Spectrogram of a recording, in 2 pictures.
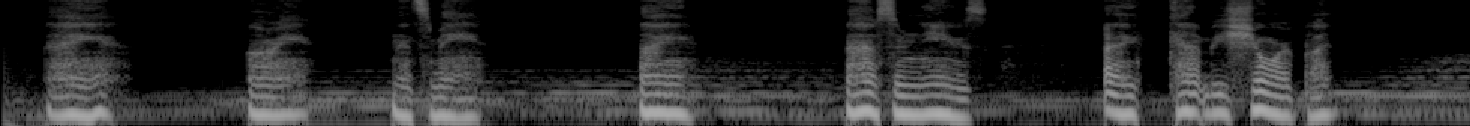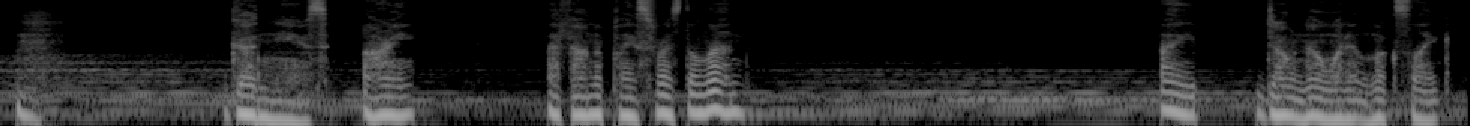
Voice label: US UK Fusion Accent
